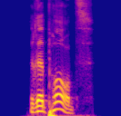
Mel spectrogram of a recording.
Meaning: genitive singular of Report
- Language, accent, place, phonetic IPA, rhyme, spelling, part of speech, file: German, Germany, Berlin, [ʁeˈpɔʁt͡s], -ɔʁt͡s, Reports, noun, De-Reports.ogg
